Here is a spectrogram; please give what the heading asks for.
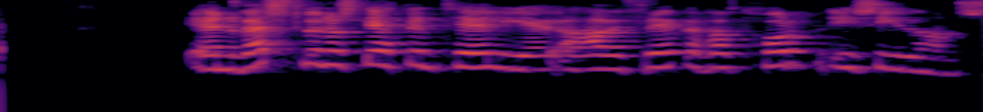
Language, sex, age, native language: Icelandic, female, 30-39, Icelandic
